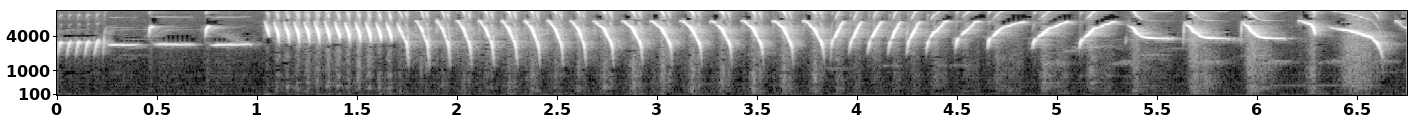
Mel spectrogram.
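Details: Energetic canary, its song used to teach and stir other canaries to sing: short flat whistles, then a dense buzzing roll flowing into a long series of rapid high swept notes that gradually spread out.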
